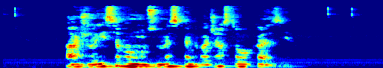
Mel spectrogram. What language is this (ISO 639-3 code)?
ron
